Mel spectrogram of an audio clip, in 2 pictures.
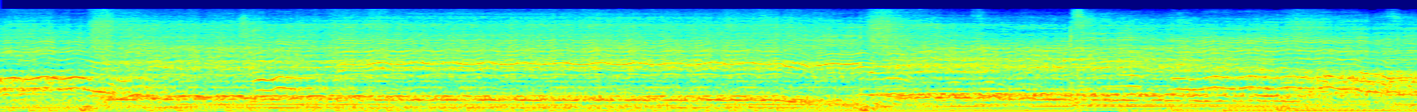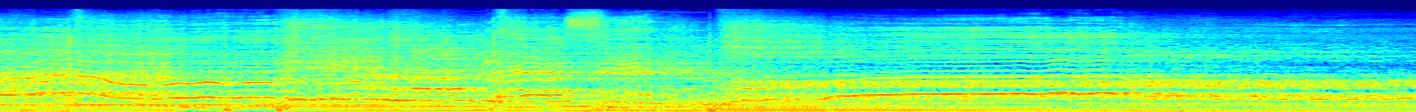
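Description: A male gospel soloist singing a hymn with wide vibrato, backed by a choir and instrumental accompaniment, easing off slightly near the end.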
